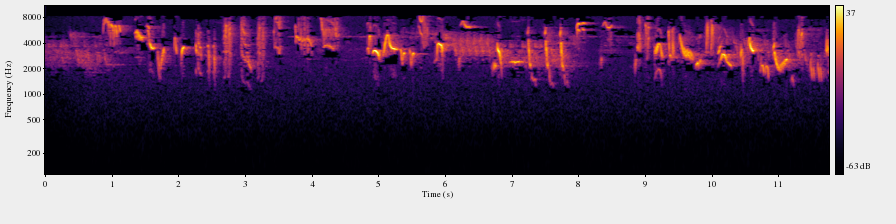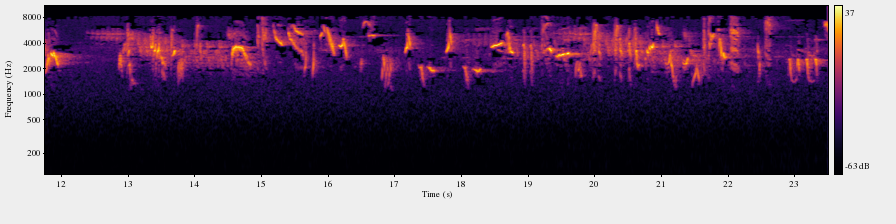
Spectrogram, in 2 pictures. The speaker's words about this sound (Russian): Славка Черноголовка.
